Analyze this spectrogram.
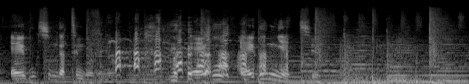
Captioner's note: bursts laughing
